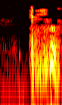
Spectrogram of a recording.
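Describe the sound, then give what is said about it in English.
A woman coughs once: a short, rough, throaty burst that rises abruptly out of near silence and trails into a raspy, throat-clearing tail. “The coughing is how you know that I'm not a robot, by the way.”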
